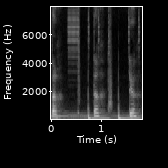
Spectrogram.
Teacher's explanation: Coba teman-teman praktek membunyikan teh, deh gitu kan. Itu kan ada sedikit dorongan poin antara bertemunya titik lidah dengan gigi bagian atas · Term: alveolar sounds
